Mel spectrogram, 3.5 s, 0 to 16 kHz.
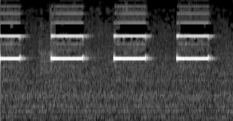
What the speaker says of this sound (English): I set my timer for 30 seconds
